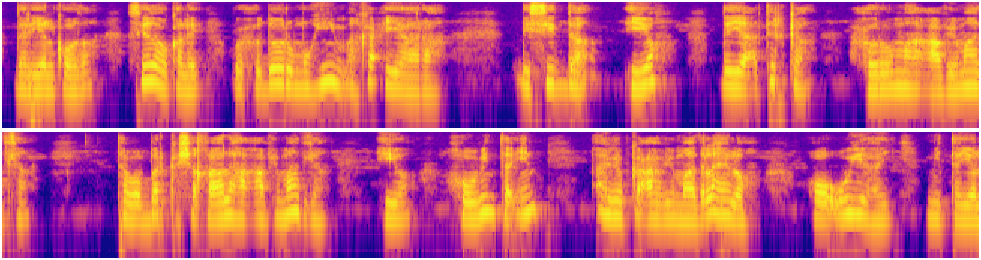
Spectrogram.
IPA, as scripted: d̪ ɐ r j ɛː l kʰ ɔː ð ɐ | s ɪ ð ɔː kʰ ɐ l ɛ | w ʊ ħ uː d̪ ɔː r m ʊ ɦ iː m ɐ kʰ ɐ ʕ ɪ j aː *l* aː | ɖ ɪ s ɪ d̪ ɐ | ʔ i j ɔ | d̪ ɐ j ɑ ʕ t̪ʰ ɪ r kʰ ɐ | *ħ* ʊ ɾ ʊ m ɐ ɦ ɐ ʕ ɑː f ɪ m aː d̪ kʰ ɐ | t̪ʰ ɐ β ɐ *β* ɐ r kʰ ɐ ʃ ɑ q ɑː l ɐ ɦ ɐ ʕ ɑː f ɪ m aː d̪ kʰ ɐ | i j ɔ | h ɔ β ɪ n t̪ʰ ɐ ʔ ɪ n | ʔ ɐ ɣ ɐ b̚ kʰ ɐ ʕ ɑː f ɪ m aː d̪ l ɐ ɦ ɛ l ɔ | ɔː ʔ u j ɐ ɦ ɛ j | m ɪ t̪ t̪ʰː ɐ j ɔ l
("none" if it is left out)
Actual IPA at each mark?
ɾ, ħ, b

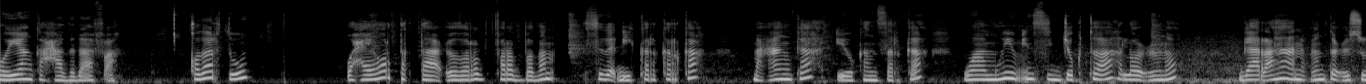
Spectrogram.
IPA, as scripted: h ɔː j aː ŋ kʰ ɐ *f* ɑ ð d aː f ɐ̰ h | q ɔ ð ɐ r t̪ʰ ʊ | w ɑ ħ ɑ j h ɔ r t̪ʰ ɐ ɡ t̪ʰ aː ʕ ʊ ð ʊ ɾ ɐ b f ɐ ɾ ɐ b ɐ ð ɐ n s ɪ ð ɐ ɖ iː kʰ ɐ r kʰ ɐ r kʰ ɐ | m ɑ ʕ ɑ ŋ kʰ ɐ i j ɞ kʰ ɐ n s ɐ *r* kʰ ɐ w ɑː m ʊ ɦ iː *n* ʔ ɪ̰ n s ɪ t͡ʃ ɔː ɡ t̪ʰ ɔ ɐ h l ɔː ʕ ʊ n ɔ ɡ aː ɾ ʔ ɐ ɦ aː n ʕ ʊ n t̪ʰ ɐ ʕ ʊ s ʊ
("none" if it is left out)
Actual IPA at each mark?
ħ, r, m

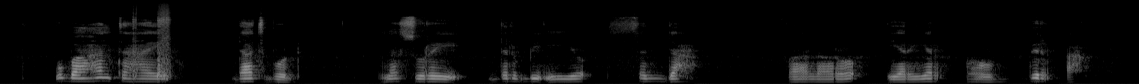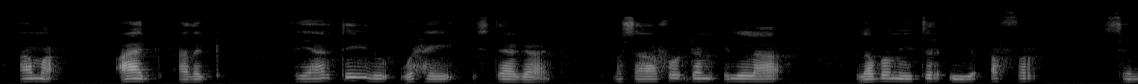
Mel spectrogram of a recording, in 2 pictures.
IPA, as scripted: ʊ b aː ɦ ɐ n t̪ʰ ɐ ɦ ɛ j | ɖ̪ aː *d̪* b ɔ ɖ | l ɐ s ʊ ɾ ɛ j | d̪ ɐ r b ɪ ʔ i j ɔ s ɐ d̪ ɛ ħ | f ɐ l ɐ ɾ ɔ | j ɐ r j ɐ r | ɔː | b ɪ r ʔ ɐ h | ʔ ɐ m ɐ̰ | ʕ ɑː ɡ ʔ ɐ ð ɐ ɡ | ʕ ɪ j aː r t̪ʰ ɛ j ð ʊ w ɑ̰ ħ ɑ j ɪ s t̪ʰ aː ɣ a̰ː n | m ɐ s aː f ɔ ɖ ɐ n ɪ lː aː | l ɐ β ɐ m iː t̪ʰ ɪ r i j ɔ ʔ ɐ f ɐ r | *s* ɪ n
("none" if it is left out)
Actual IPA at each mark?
t̪, s

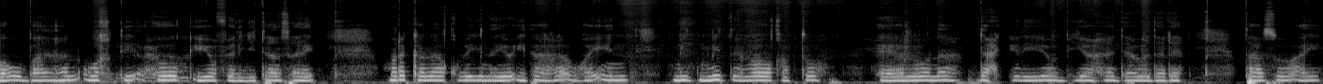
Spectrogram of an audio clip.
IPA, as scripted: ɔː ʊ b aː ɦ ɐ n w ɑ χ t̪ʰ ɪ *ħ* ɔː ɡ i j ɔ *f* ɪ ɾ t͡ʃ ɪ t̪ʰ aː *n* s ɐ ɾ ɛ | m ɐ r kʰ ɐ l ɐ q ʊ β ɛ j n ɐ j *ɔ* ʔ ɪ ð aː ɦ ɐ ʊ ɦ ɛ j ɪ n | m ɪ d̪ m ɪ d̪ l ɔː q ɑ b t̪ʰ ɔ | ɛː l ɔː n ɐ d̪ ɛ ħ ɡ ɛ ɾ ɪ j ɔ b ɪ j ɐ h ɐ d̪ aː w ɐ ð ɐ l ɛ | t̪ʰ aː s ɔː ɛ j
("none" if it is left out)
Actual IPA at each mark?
ħ, f, n, ɔ

